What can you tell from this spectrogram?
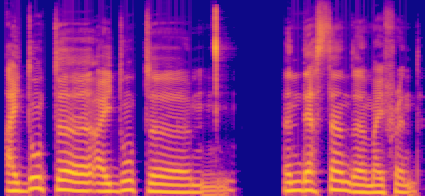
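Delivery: hesitant English in a French accent. Real, not acted. Streamer not understanding a foreign viewer, hesitant French-accented English. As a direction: grope through it with French vowels. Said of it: "de mon accent anglais".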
